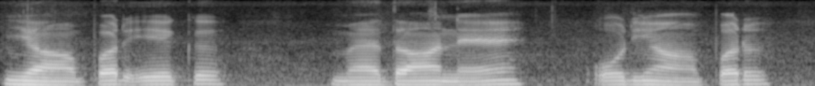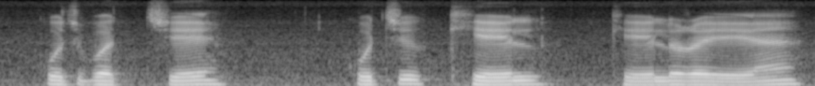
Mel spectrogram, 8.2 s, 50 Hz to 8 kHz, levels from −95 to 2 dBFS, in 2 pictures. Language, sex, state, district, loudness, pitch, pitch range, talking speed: Hindi, male, Uttar Pradesh, Shamli, -17 LUFS, 120 Hz, 115-130 Hz, 110 wpm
